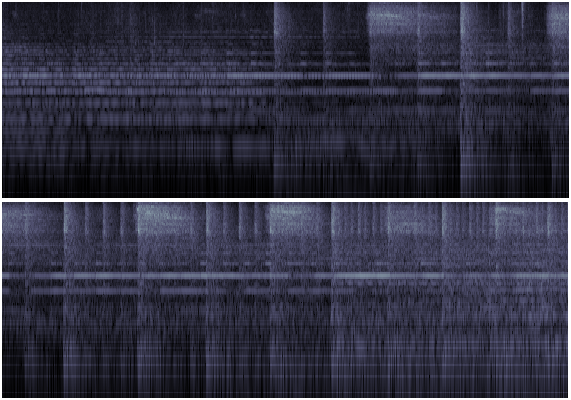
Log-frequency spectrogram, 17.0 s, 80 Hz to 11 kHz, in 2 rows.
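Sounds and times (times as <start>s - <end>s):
concert band playing: 0.0s - 17.0s
percussion hits: 4.0s - 17.0s.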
